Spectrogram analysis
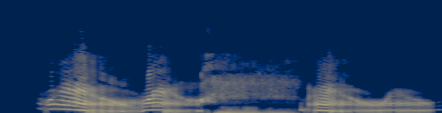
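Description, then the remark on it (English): A cat meows loudly in long, drawn-out wavering calls, broken by a rough, raspy hiss in the middle before two more meows follow. “The cat is at home.”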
